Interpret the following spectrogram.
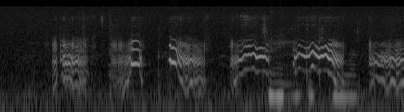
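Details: Puppies in rough play make drawn-out, wavering whine-growls, one after another with barely a pause, rising and falling in pitch, over a low steady hum.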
